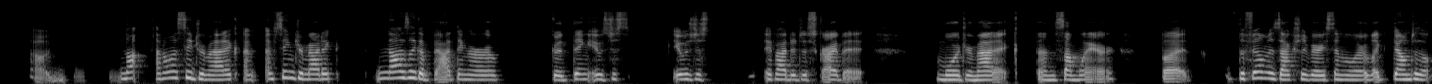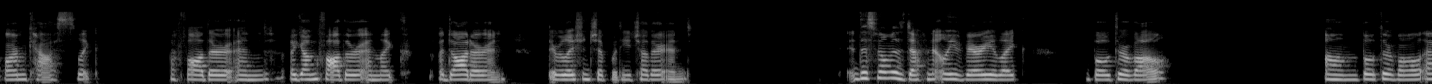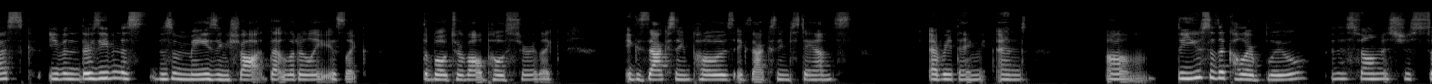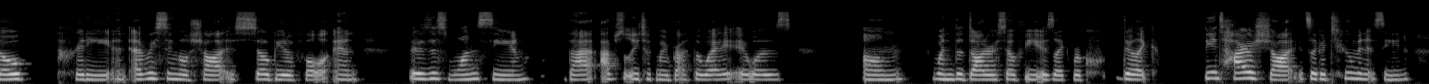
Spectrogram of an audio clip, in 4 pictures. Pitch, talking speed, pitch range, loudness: 230 Hz, 160 wpm, 220-250 Hz, -25 LUFS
